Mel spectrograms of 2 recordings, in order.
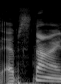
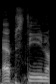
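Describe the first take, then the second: First: The last syllable rhymes with Frankenstein. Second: The last syllable does not rhyme with Frankenstein. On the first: The speaker calls it right. "it's like Frankenstein" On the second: The speaker calls it wrong. "I kept mispronouncing"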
